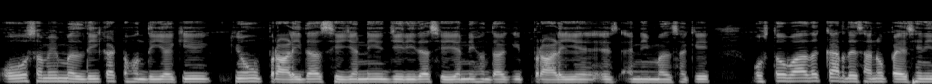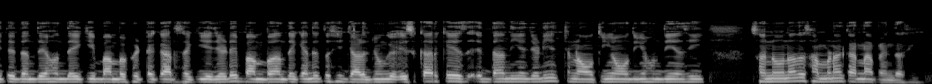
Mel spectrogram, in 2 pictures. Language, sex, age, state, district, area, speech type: Punjabi, male, 18-30, Punjab, Mohali, rural, spontaneous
